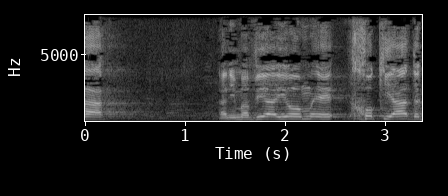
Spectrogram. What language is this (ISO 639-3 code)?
heb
